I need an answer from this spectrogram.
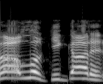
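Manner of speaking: high, bright imitation, pitch jumping up; lightly voiced delighted showman; mock excited fish tank guy. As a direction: play the proud owner crowing at his octopus. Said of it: "and goes".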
